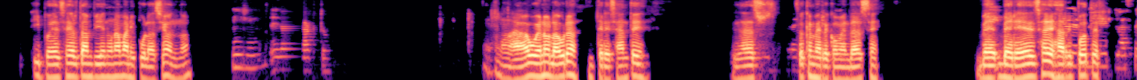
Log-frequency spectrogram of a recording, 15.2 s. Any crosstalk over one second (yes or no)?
yes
